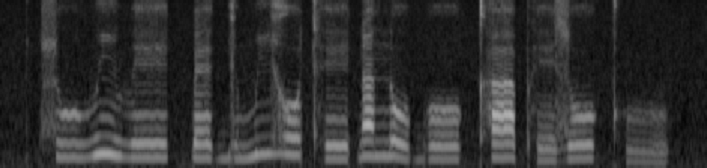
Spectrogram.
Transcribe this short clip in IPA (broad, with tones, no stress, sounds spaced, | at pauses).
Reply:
t͡s u˨ β ĩ˦˨ β eː˨ k͡p ɛ˨ ɡ ɪ˨ m i˦ ɣ o˦ tʰ eː˨ ɗ ã˦ n oː˨ b oː˨ kʰ a˦ pʰ e˨ z oː˦ kʰ u˨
